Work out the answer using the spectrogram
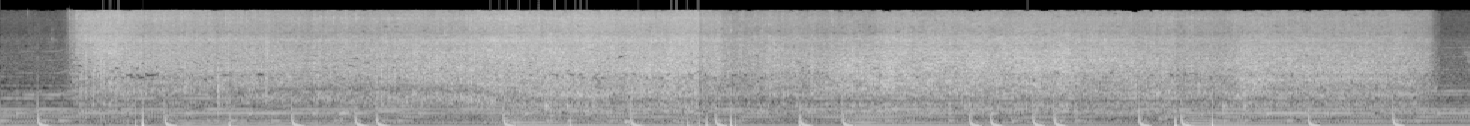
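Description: Sliced mushrooms sizzling loudly in hot oil in an iron kadai. The sizzle starts suddenly about half a second in and cuts off abruptly near the end. Background music with a low beat plays throughout.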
